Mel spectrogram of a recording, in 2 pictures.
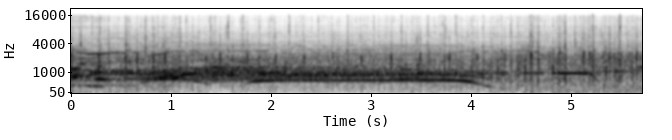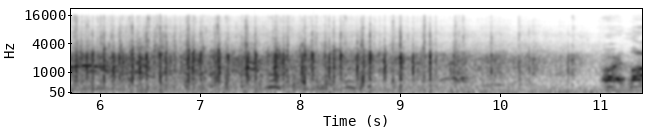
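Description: A large Hall H audience at San Diego Comic-Con 2017 bursts into loud, sustained applause and cheering for the actor who plays Dirk Gently, with whoops over dense clapping that fades slightly toward the end.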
